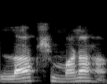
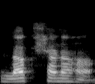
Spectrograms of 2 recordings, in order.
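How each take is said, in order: First: It is said with an m sound. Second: It is said without an m sound. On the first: The speaker calls it right. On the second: The speaker calls it wrong.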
